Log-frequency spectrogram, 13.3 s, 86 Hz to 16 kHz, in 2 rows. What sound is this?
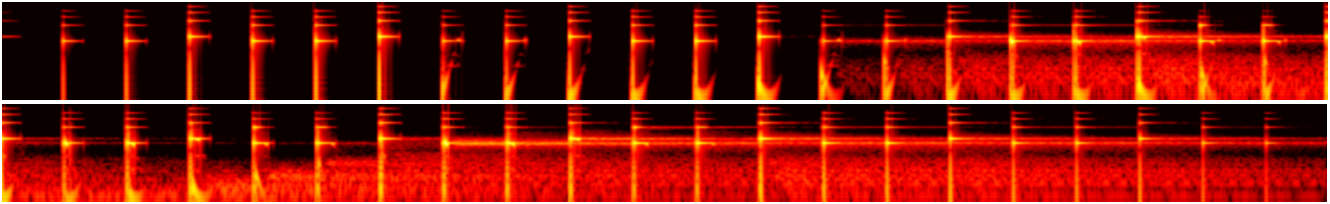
RACCA Guillaume 2019 2020 tick
This song has been created from generating rythmth track in Audacity. I set the tempo at 190bpm, 3 beats ber par for 10 bars. I took the long drip for the beat sound. Then i duplicated the track once and used the time shift tool for moving my second track. I used the wahwah effect on both and I duplicated one last time the second track. I added reverb on the third track and moving again with the time shift tool. It gets delay between each track.
drip, fast, water, drop, crystal, reverberation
